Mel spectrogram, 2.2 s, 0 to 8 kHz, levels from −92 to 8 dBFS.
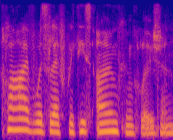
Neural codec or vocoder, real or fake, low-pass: none; real; 7.2 kHz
